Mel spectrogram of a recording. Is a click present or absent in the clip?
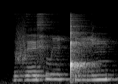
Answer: present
